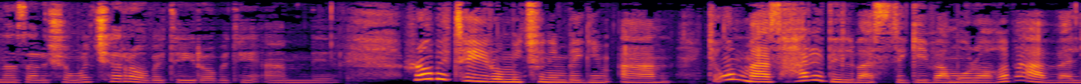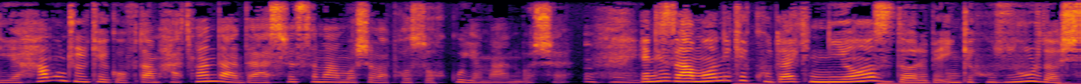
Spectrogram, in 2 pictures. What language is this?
Persian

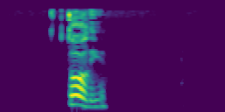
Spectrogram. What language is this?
Serbian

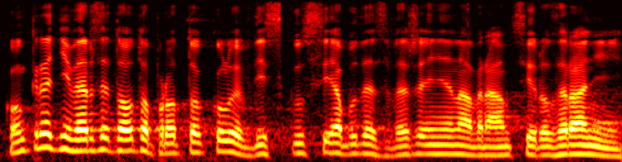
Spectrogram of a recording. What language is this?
Czech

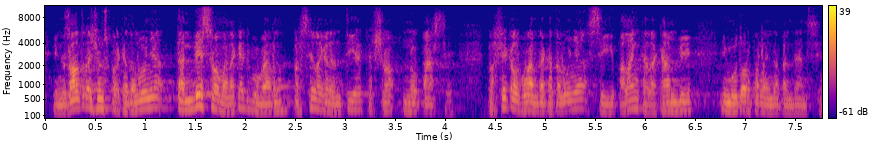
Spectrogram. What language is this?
Catalan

